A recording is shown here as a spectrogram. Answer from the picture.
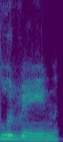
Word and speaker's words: Levin: And he, it's pronounced Levine. It is spelled Levin.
